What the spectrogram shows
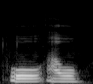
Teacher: कंठ और ओष्ठ मतलब जहाँ गले से और होठों से दोनों से उच्चारण हो रहा हो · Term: कंठ ओष्ठ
